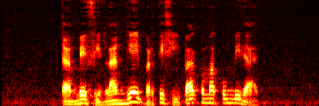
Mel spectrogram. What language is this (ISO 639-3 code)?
cat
